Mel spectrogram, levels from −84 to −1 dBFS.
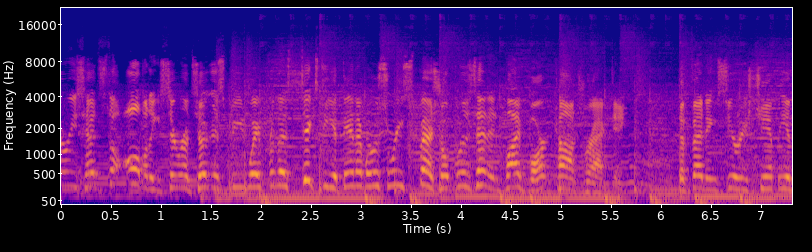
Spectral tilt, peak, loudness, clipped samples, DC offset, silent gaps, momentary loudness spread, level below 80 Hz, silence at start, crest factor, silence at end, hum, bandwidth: -3.5 dB/octave; -6 dBFS; -25 LUFS; under 0.1%; under 0.1%; none; 8 LU; -44 dBFS; 0 s; 20 dB; 0 s; none; over 20 kHz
